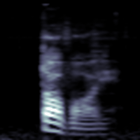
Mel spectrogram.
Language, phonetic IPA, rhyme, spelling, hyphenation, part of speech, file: Hungarian, [ˈtɒvɒj], -ɒj, tavaly, ta‧valy, adverb, Hu-tavaly.ogg
- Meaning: last year, yesteryear (year before this one, a year ago)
